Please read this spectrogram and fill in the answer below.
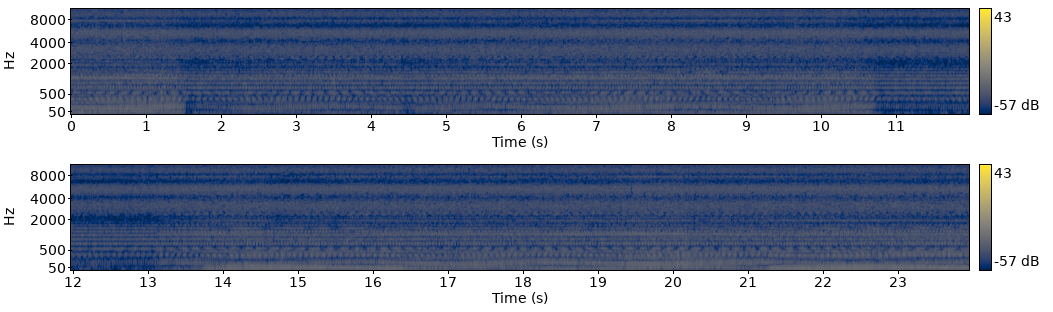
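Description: Near silence with a faint, steady electrical mains hum made up of many fixed tones; its lowest part drops away for a few seconds twice.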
